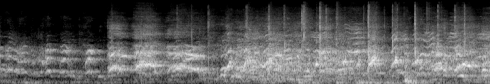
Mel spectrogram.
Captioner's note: yelling clucking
